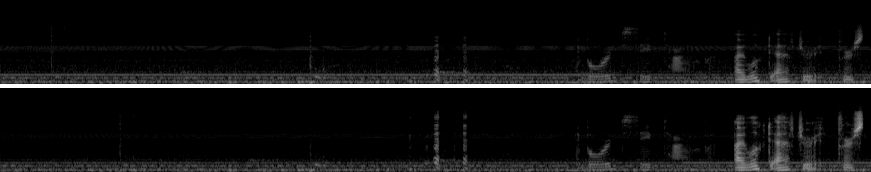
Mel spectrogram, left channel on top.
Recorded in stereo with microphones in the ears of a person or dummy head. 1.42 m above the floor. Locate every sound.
4.1 s laughter: 45° right (ahead or behind)
5.8 s a man speaking: 5° right (ahead or behind)
7.3 s a man speaking: 45° right (ahead or behind)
